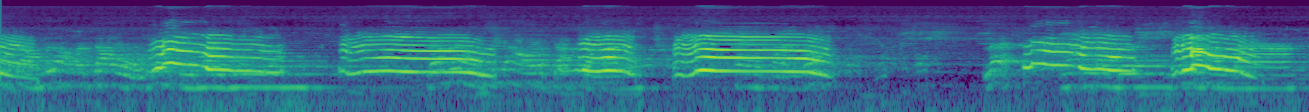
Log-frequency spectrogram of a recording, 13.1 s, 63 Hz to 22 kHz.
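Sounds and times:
dog howling: 1.5 - 5.0, 10.2 - 13.0.

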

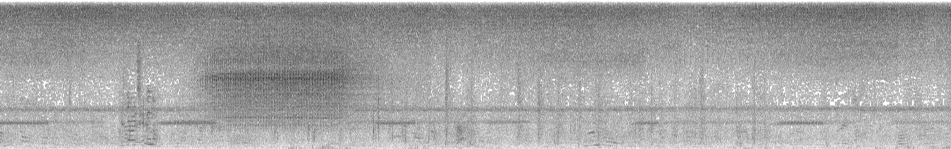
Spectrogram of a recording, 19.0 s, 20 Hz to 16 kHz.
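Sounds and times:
insect trilling high: 2.7 - 7.3
short insect buzzing call: 3.1 - 8.3
loud high insect buzz: 3.1 - 8.4.

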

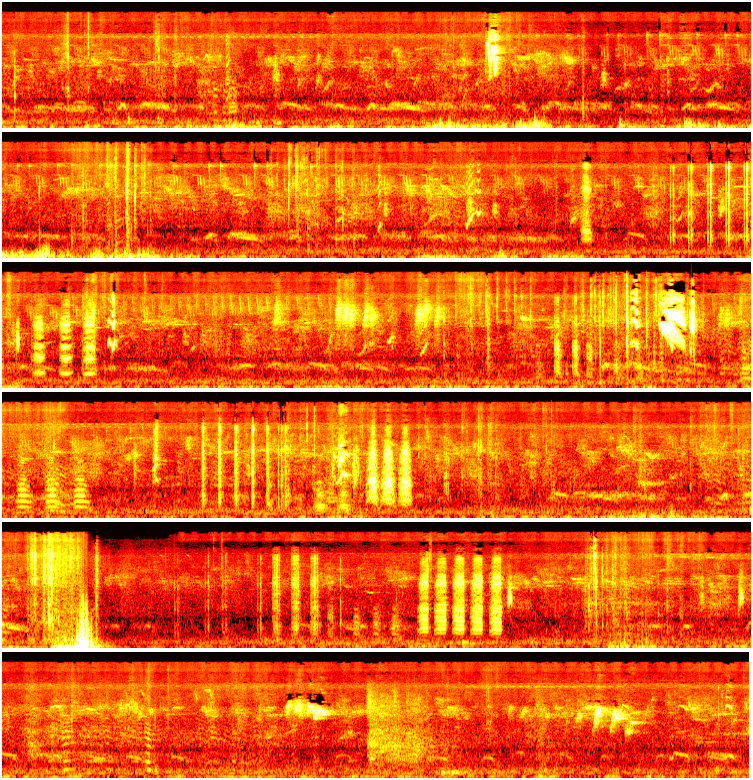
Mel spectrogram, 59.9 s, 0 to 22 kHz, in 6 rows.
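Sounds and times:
loud thump: 54.8 - 56.2.

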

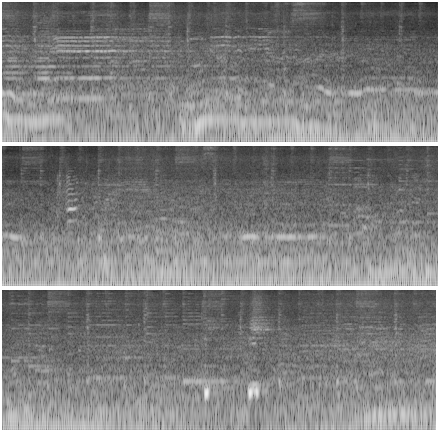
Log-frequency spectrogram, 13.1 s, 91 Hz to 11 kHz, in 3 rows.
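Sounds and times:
car engine rumble and road noise: 0.0 - 13.0
music playing: 0.0 - 13.0.

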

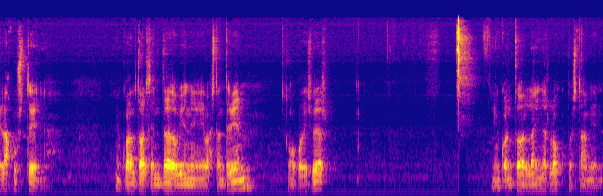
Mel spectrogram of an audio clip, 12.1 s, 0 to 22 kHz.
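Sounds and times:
folding knife clicking open: 9.1 - 9.5.

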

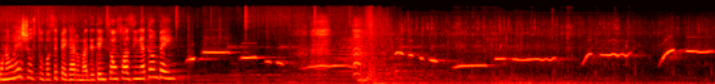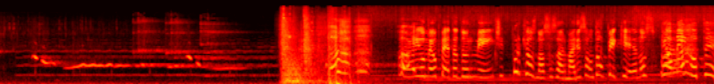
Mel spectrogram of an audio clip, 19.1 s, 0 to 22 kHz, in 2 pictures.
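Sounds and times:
faint background music: 0.0 - 19.0
person whistling a tune: 2.5 - 12.6.

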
